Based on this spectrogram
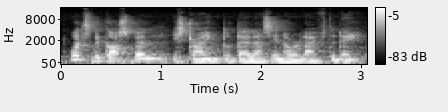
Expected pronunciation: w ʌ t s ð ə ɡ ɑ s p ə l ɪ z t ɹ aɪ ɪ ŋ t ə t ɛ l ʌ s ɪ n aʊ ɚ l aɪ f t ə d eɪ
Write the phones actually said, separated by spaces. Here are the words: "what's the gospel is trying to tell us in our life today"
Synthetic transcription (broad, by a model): w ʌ t s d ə ɡ ɑ s p ə l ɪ s t ɹ aɪ ɪ ŋ t ə t ɛ l ʌ s ɪ n aʊ ɚ l aɪ f t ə d eɪ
